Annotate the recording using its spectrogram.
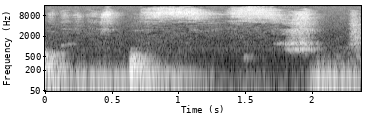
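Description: Faint marker strokes on a whiteboard during the first second or so, then near silence.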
